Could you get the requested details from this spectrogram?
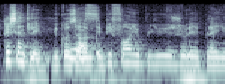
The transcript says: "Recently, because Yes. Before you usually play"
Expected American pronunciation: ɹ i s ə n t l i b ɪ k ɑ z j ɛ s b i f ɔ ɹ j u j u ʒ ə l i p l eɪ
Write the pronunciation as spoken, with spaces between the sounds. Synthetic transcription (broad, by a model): ɹ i s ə n t l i b ɪ k ɑ z b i f ɔ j j u j u ʒ ə l i p l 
